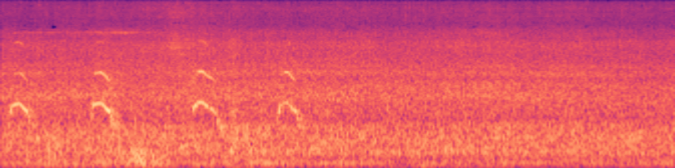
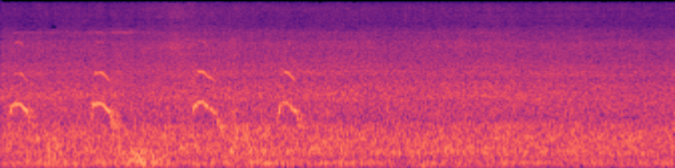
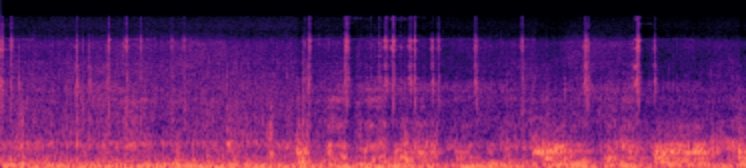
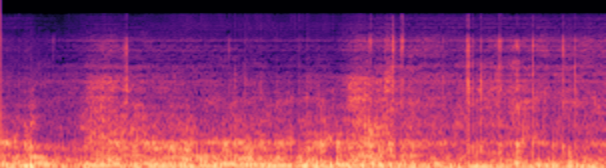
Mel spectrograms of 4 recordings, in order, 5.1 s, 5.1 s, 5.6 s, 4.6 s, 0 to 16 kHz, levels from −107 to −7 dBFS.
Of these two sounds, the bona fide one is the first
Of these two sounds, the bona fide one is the first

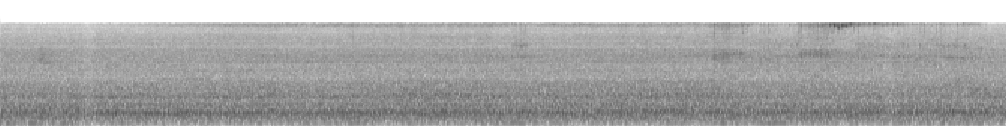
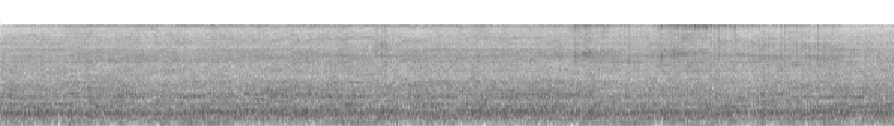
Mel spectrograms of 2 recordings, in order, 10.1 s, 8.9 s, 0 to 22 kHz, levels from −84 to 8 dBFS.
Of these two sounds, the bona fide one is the first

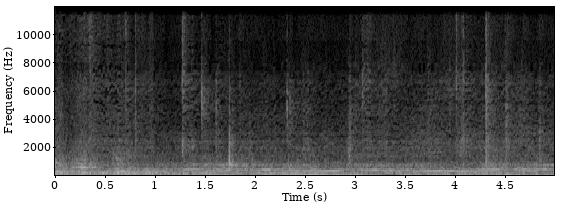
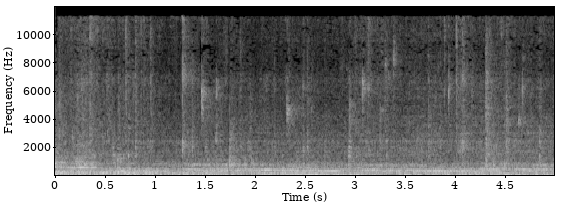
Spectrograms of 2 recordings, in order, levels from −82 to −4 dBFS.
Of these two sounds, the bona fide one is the second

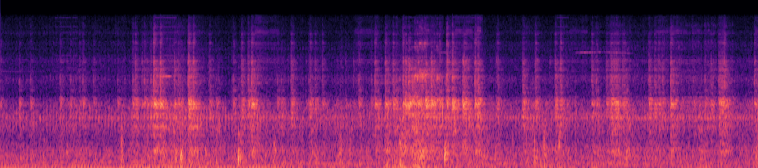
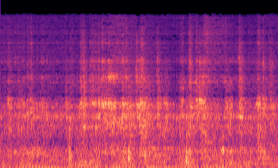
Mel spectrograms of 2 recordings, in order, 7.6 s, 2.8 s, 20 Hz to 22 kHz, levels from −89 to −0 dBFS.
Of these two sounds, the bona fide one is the first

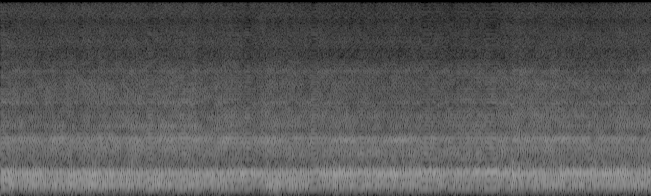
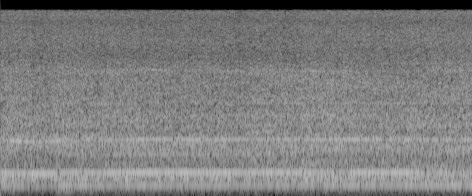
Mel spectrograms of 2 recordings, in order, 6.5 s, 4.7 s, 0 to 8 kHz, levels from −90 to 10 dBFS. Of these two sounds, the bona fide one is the second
